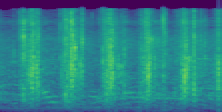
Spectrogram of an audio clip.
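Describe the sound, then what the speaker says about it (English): A concert crowd at a band's live festival show at Skogsröjet in Rejmyre, Sweden, claps along in a steady, fairly slow rhythm, with the sharp claps ringing out over a broad wash of crowd noise. "Some good clapping, but it's too slow"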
